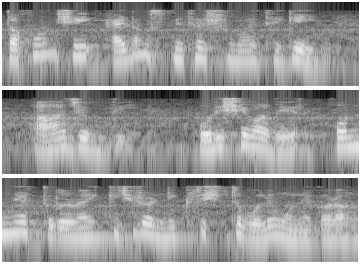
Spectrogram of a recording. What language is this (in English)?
Bangla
